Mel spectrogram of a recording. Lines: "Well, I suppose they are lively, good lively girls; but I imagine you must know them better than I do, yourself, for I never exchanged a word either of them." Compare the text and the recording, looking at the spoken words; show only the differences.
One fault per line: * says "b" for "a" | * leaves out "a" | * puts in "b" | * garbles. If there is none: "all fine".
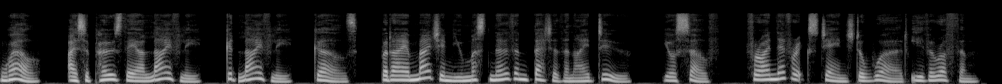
all fine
